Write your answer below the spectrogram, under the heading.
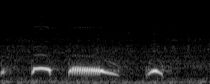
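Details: Spotted dove coo in the Thổ Đồng style, played to lure wild doves. One low phrase: an arched hoot, a long wavering note falling at its end, then a brief rounded coo. No other sounds.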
